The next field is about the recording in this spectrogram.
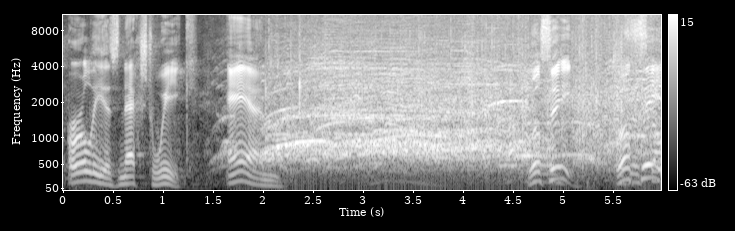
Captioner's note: cheers and applause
